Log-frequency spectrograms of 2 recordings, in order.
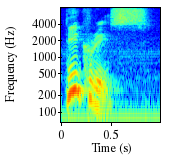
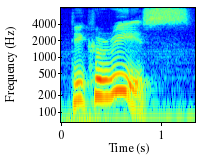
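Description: First: The stress is on the first syllable. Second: The stress is on the second syllable. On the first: It is the noun, meaning a reduction. "decrease 하면 명사가 돼" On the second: It is the verb, meaning to reduce. "이거는 감소 줄이다 동사고"

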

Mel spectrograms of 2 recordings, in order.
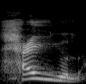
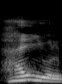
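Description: First: The h is deep, from the middle throat. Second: The h is a light, ordinary h sound. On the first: The speaker calls it right. "হাটি হলকের মাঝখান থেকে" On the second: The speaker calls it wrong. "বড় হার জায়গায় ছোট হাইনে উচ্চারণ করে"

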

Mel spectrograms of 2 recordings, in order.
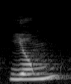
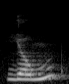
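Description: No difference in how they are said.

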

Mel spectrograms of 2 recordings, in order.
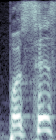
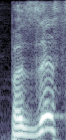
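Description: First: The middle consonant is a hissing s sound. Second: The middle consonant is a buzzing z sound. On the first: The speaker calls it wrong. "ಸಾ ಶಬ್ದ ಬಳಸಿ ಪೊಸೆಸ್ ಅಂತ ಉಚ್ಚಾರಣೆ ಮಾಡ್ತಾರೆ" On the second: The speaker calls it right. "ಸರಿಯಾದ ಉಚ್ಚಾರಣೆ ... ಝ ಶಬ್ದ ಬಳಸ್ತೀವಿ"

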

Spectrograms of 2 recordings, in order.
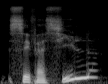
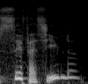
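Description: First: The voice rises at the end. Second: The voice stays flat or falls at the end. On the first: It is a question. "raise your voice at the end" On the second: It is a statement. "If you don't raise your voice"

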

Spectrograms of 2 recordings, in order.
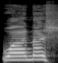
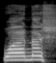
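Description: No difference in how they are said.

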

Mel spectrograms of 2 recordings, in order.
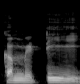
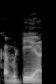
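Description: First: The m and t sounds are held long. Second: The m and t sounds are short. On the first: This helps to remember the double letters. "మనం spelling గుర్తుపెట్టుకోవడానికి ఎట్లా పెట్టుకోవాలి?" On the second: This is the everyday pronunciation. "మామూలుగా మనం కమిటీ అంటాం"

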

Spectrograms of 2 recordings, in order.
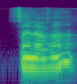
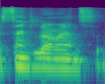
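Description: First: Quebec English, the T in Saint is silent. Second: Standard English, the T in Saint is pronounced.

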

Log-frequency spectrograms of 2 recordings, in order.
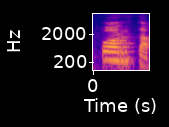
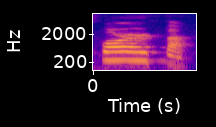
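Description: First: The R is trilled with the tongue tip. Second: The R is curled back, like English R. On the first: "a ponta da língua vibrando" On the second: "Falar aquele R caipira que parece o R do inglês"

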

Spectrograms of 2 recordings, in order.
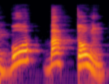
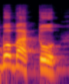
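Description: First: The second part sounds like French 'bâtons'. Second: The second part sounds like French 'bateaux'. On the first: It means beautiful wands. The speaker calls it right. "é Beauxbatons" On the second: It means beautiful boats. The speaker calls it wrong. "e não Beauxbatons, porque senão você estaria falando belos barcos"

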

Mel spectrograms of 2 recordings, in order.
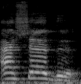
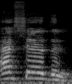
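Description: The two takes are said the same way.

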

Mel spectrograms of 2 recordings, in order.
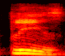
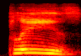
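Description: First: The first p has no puff of air. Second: The first p has a puff of air. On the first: The speaker calls it wrong. "আমরা বলি প্লিজ" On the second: The speaker calls it right. "প্লিজ উচ্চারণ হবে"

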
